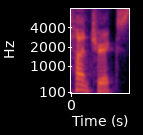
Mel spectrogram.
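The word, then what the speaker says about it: HUNTR/X: I mean, no, Hunrix. Hunter. I think it's Hunrix as it's pronounced Hunrix.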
